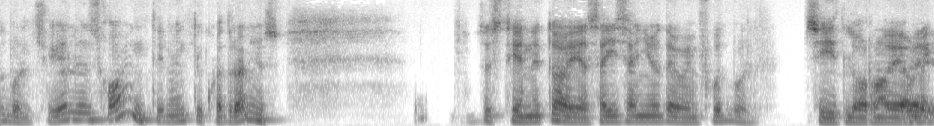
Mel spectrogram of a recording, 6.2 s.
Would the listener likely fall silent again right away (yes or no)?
no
